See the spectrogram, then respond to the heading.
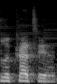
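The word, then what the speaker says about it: Lucrecia: how to pronounce this Lucretia or Lucrezia I think it's Lucrezia that's right I remember from thirds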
